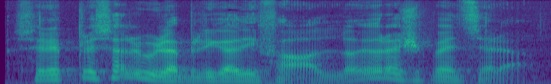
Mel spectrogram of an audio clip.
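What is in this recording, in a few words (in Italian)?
"briga", vocabolario dialettale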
